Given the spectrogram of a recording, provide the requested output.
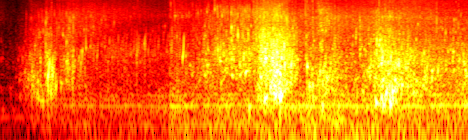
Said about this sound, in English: I'm looking at water, which is cobalt turquoise, and you can hear it lapping, nice, gentle little waves, and you can see way, way out, and it's, the water is crystal clear.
